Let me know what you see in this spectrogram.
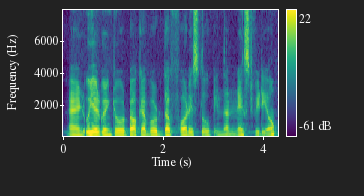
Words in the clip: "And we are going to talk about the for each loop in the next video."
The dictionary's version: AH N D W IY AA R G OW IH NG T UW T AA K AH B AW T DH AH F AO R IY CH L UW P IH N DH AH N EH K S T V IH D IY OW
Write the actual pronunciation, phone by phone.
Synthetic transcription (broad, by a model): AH N D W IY AA R G OW IH NG T UW T AA K AH B AW T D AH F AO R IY S L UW P IH N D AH N EH K S T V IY D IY OW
